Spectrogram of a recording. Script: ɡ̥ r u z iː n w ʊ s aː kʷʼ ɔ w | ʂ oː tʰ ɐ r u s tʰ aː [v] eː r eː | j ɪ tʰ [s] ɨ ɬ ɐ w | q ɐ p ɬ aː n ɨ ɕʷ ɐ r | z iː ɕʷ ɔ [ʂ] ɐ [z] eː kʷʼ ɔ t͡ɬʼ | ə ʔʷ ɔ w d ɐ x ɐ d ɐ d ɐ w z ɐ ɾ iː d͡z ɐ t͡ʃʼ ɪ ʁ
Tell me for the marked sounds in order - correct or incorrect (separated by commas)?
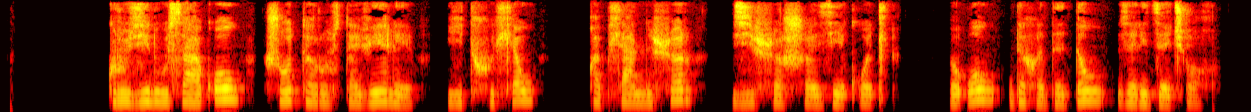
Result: correct, incorrect, correct, correct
